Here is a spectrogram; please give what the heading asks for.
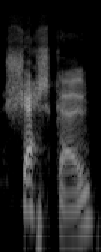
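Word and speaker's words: Šeško: manchester united and i've been working on my pronunciation of this is benjamin sheshko yeah he was uh watched by premier league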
